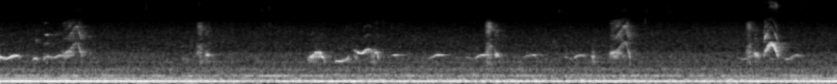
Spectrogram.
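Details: Happy cockatiel at play in India: irregular warbling whistles with twisted loops and several sharp rising squeaks, a steady low hum underneath.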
